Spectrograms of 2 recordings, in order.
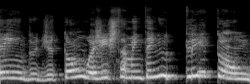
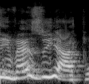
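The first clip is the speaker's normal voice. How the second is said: usual speaking voice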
